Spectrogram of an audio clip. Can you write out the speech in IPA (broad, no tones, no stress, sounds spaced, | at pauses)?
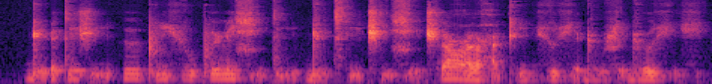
ɖ ḭ ɽ e t i ʃ ḭ | ɨ pʼ i ç u pʼ ɨ ɳ i ɕ ḭ t ḭ | ɖ ḭ t͡sʼ ḭ t͡ʃʼ ḭ ɕ ḛ t͡ʃʼ œ ʕ œ ħ ḭ kʼ i ɡ ç ɵ ç ḛ ɖʱ ṵ ɬ ḭ ɖʱ ɵ ç ḛ ç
